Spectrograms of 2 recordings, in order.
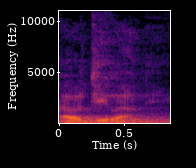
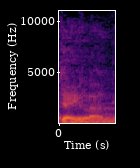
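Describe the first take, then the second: First: The first vowel is said as 'ee'. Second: The first vowel is said as 'ai'. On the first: The speaker calls it right. "Sebenarnya Al-Jilani" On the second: The speaker calls it wrong. "Jailani itu nama plesetan sebenarnya"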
